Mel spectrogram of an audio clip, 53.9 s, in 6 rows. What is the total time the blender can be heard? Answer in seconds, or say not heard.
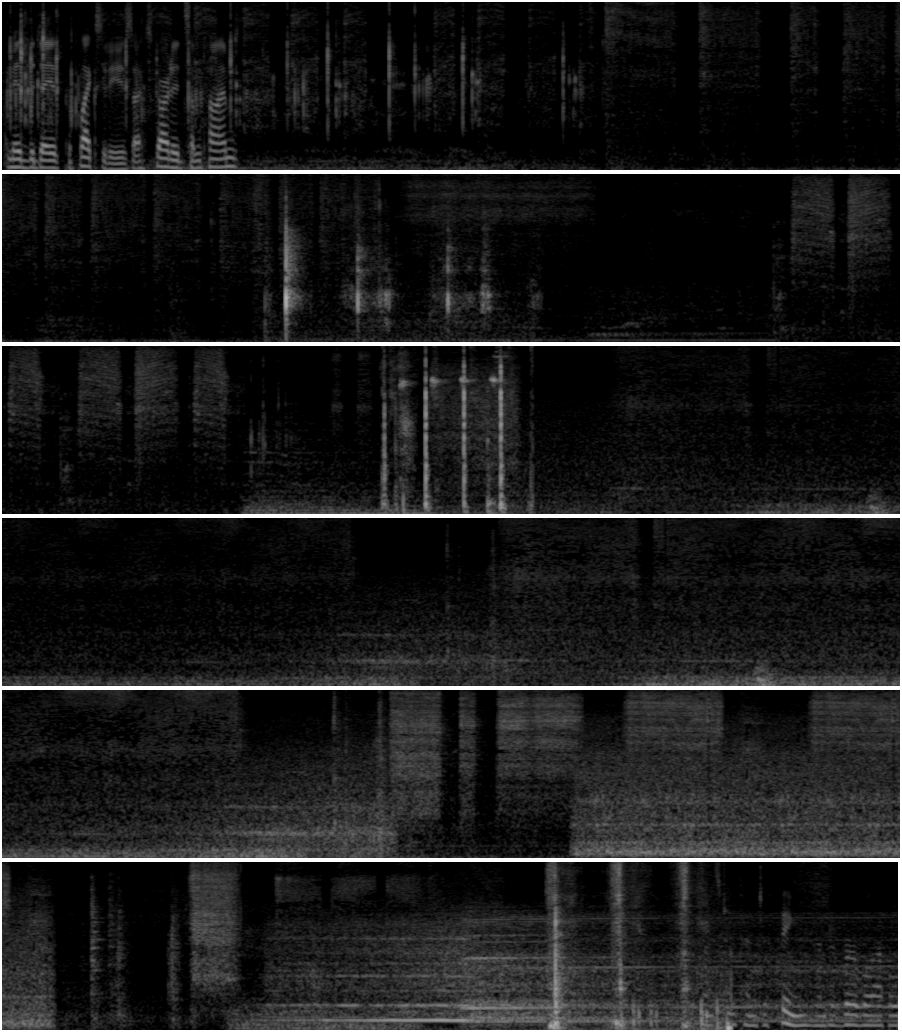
6 s.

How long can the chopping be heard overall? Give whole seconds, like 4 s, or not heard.
6 s.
